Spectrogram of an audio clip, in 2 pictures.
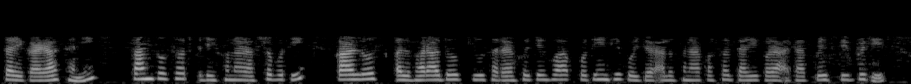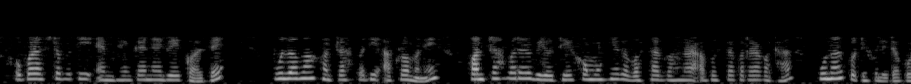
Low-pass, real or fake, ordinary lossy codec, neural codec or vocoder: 3.6 kHz; real; none; none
